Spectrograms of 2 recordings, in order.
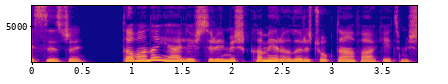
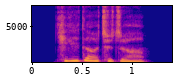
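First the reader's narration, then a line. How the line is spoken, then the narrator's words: Whispering. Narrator (Turkish): diye fısıldadı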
